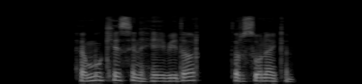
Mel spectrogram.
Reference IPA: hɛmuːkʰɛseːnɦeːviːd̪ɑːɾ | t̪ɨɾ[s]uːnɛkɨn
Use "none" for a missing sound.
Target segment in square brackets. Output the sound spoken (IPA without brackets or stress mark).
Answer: s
